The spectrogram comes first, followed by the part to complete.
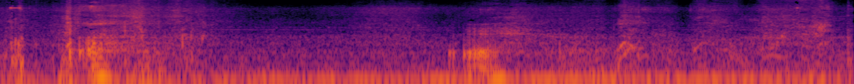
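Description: Canvas window flap of a pop-up camper being unzipped and pulled back, with zipper and fabric noise at the start, then quieter handling. A brief faint whine comes about two and a half seconds in.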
